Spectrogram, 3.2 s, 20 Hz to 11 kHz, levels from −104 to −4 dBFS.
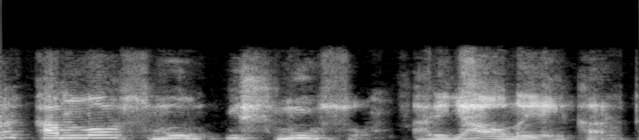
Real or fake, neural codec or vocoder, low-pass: fake; codec, 16 kHz, 4 kbps, FreqCodec, larger model; 7.2 kHz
